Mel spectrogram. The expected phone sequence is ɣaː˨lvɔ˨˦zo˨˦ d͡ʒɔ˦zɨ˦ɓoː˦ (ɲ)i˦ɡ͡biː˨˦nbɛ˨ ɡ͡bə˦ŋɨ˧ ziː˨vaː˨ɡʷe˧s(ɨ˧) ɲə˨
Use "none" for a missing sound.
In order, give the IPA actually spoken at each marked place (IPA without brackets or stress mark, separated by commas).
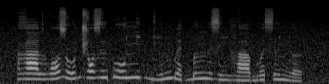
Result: ɲ, ɨ˧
